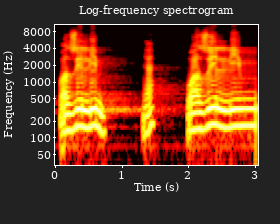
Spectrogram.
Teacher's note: didengungkan contohnya willim willim jadi ditahan dan ditekan dua harakat kemudian huruf linnya melebur ke huruf mimnya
